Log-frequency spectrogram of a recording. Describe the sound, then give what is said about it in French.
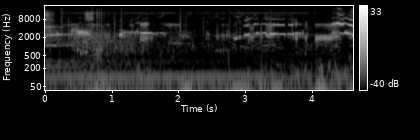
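High, sliding whistles and squeaky chirps from dolphins, with scattered clicks and creaks over a steady low hum, like an underwater recording. “Claquements de mâchoires, grincements et sifflements modulés, aboiements, cris de souris, rires moqueurs, grognements et grondements, craquements et bourdonnements.”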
